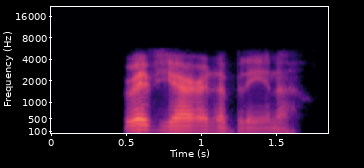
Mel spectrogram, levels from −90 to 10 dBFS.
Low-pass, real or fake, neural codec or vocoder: 5.4 kHz; fake; codec, 16 kHz, 0.8 kbps, ZipCodec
